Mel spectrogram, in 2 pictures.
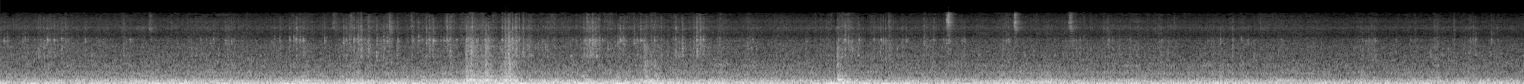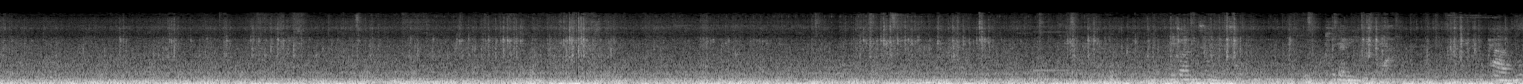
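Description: Hyundai New Super Aerocity city bus heard from inside the cabin while driving: a steady low engine and road noise, with occasional short rattles and knocks from the bus body and fittings.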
